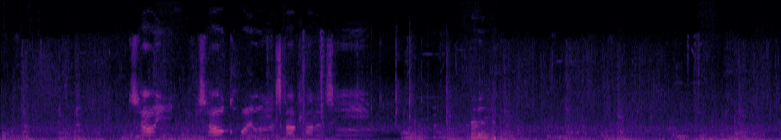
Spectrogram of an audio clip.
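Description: A pickaxe strikes a wall with sharp knocks.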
